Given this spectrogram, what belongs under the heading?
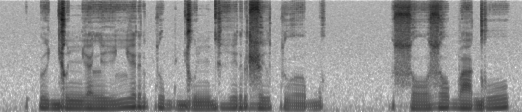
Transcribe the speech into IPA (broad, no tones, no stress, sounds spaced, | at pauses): ʔ ɯ ɟ ɔ ɲ ɛ l i ʎ e r tʷ ɯ b ɟ u ɲ dʱ i r ʐ i tʷ ɤ b | s o z o b a ɡ u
